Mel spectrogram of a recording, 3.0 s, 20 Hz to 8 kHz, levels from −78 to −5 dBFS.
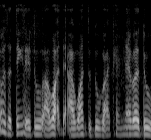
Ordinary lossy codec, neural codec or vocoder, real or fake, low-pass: none; vocoder, 44.1 kHz, 128 mel bands, Pupu-Vocoder; fake; 7.2 kHz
